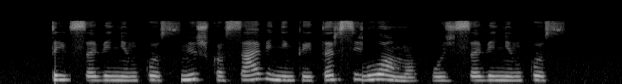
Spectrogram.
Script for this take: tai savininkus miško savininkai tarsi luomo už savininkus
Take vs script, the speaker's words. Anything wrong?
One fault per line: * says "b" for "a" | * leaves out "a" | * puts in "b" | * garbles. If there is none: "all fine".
all fine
